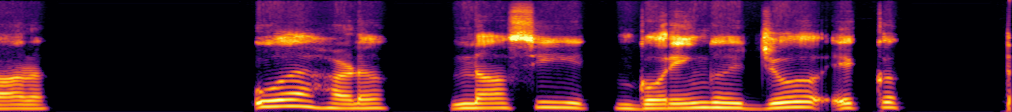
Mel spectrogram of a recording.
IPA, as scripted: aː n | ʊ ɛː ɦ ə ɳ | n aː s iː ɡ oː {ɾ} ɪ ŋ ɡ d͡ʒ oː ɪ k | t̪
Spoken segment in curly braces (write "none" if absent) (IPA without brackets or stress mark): ɾ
